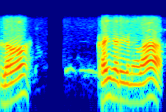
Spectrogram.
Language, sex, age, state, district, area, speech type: Tamil, male, 60+, Tamil Nadu, Thanjavur, rural, conversation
